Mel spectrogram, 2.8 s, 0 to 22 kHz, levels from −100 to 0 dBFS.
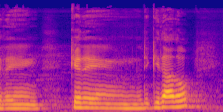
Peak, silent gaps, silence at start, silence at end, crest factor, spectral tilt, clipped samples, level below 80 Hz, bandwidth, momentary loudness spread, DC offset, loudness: -6 dBFS; none; 0 s; 0.2 s; 18 dB; -7.5 dB/octave; under 0.1%; -58 dBFS; 18.5 kHz; 11 LU; under 0.1%; -23 LUFS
